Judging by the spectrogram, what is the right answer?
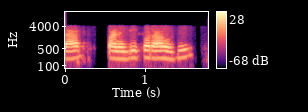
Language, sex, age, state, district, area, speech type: Odia, female, 60+, Odisha, Angul, rural, conversation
